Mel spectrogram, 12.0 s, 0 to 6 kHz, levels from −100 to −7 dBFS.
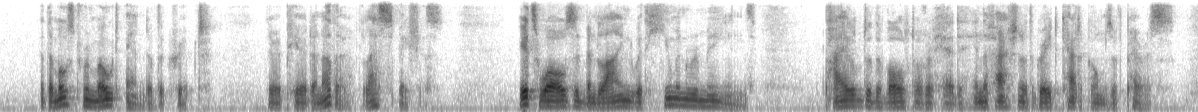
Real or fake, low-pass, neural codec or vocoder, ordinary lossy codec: real; 5.4 kHz; none; Opus, 24 kbps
